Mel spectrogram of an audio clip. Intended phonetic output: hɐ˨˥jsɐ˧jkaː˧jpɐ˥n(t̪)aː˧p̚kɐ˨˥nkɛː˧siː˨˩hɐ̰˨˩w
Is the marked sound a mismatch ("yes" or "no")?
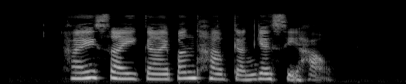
yes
